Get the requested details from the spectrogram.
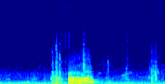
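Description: A car's rear hatch swings up with a short rush.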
